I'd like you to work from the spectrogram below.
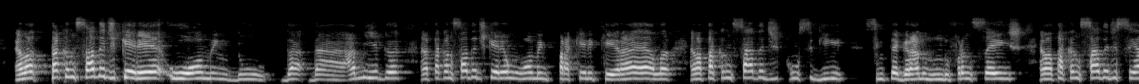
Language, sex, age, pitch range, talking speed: Portuguese, female, 20-39, 225-285 Hz, 195 wpm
